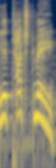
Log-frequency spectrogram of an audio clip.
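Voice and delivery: mock cry of alarm; retold yell. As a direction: act out a panicked yell without full volume. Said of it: "running out of the bedroom yelling".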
